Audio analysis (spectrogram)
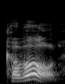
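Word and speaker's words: כבוד: I pronounce that and you're coming up with something that sounds a lot like kavod well that's because that's the way it's pronounced is cavod but what is cavod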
